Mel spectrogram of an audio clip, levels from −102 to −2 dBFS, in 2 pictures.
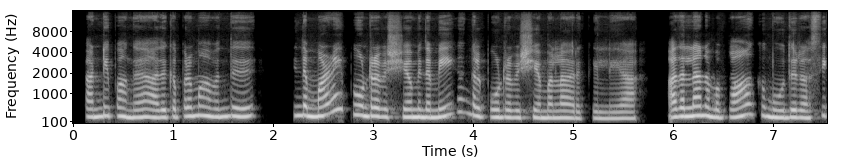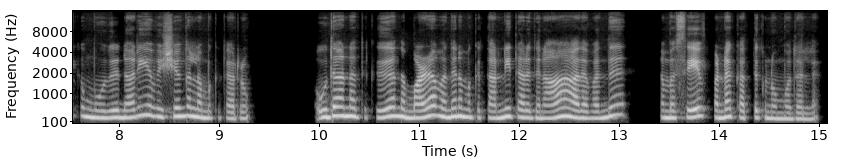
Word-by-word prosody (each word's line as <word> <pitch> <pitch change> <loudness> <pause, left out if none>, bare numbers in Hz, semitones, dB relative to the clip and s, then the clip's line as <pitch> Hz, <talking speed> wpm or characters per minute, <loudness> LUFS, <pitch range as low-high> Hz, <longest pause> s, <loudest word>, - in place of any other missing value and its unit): கண்டிப்பாங்க. 265 -1 +1 0.2
அதுக்கப்புறமா 255 +5 -1
வந்து, 270 +1 0 0.6
இந்த 300 0 +1
மழை 370 +12 +1
போன்ற 285 -3 +2
விஷயம், 245 0 +1
இந்த 235 - +3
மேகங்கள் 305 -3 -2
போன்ற 240 -1 -1
விஷயமெல்லாம் 225 -1 0
இருக்கு. 205 +1 -11
இல்லையா? 205 +1 -4 0.4
அதெல்லாம் 275 +3 +5
நம்ம 250 -3 +2 0.2
பார்க்கும்போது, 260 -6 0
ரசிக்கும்போது, 235 -2 -1
நெறைய 280 +7 -1
விஷயங்கள் 275 +1 +2
நமக்கு 215 -1 -3
தரும். 205 +3 -7 0.7
உதாரணத்துக்கு, 250 -4 +1
அந்த 270 -3 +3
மழை 240 +7 +4
வந்து 260 +2 +3
நமக்கு 235 -3 -2
தண்ணீ 225 +5 +2
தருதுனா, 215 -2 -2 0.2
அதை 220 -1 0
வந்து 260 +8 0 0.5
நம்ம 225 0 +2
சேவ் 260 +4 +3
பண்ண 230 +1 +2
கத்துக்கணும் 215 -3 -4
முதல்ல. 190 -1 -5
245 Hz, 140 wpm, -23 LUFS, 225-275 Hz, 0.7 s, அதெல்லாம்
